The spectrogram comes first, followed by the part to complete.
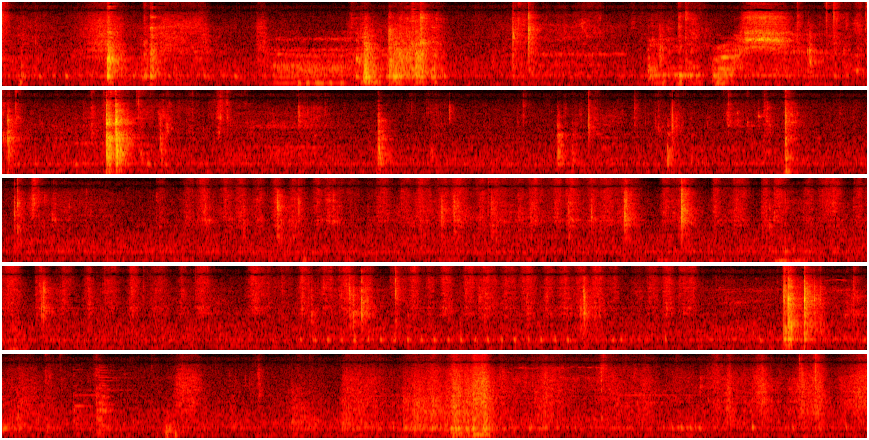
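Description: Metal tools and brake parts handled by hand: scattered clicks and clinks of metal on metal. There is a sharper knock about seven seconds in and a quick double clink near the end.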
